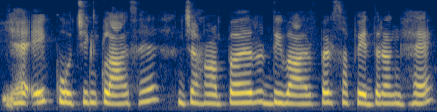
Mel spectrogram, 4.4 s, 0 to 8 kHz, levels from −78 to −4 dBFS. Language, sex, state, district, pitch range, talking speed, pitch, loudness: Hindi, female, Uttar Pradesh, Budaun, 240-270 Hz, 165 wpm, 260 Hz, -16 LUFS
